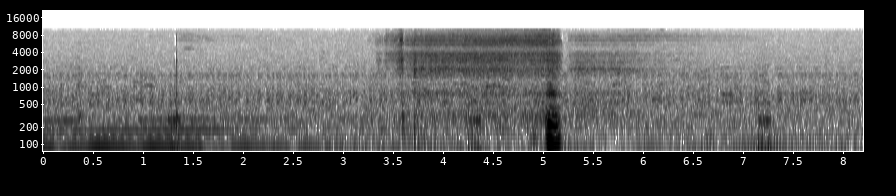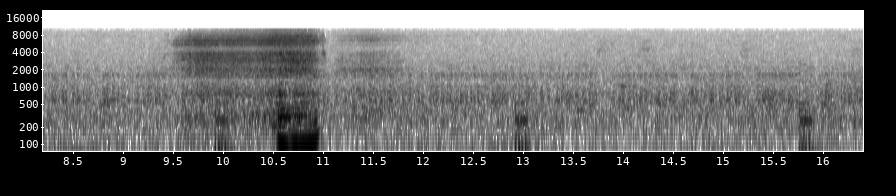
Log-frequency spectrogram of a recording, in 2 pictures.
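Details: Basenji dog sleeping: slow, airy, hissing breaths about every six seconds ending in a soft snort; light snoring.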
